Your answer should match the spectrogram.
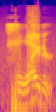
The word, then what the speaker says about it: Slider: pronounce their names and we have both been butchering his name it is slider slider all right slider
